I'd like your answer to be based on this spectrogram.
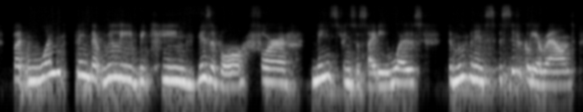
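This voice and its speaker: Speaking fairly slowly in a Portuguese accent, a woman uses a fairly high pitch and lively intonation, her loudness very even. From Brazil. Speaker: psychology professor. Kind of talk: academic presentation.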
